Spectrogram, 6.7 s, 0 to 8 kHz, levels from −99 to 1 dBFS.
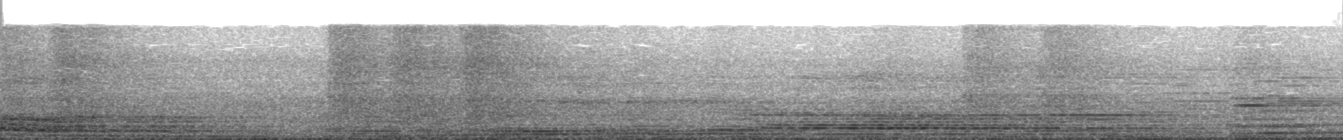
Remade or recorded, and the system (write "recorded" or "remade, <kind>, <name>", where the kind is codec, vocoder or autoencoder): recorded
